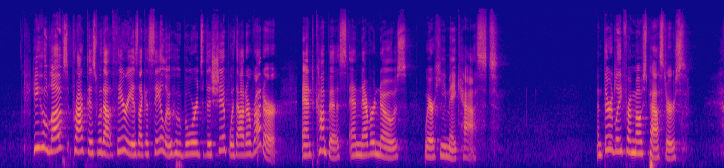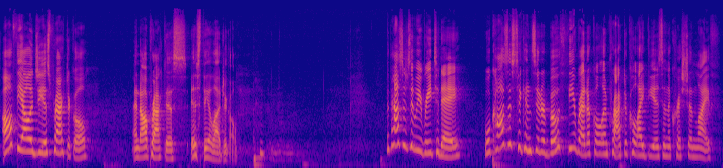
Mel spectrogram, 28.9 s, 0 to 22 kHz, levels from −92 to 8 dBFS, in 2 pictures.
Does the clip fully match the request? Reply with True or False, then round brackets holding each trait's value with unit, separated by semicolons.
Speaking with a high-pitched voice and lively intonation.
True (250 Hz; 6.5 semitones)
